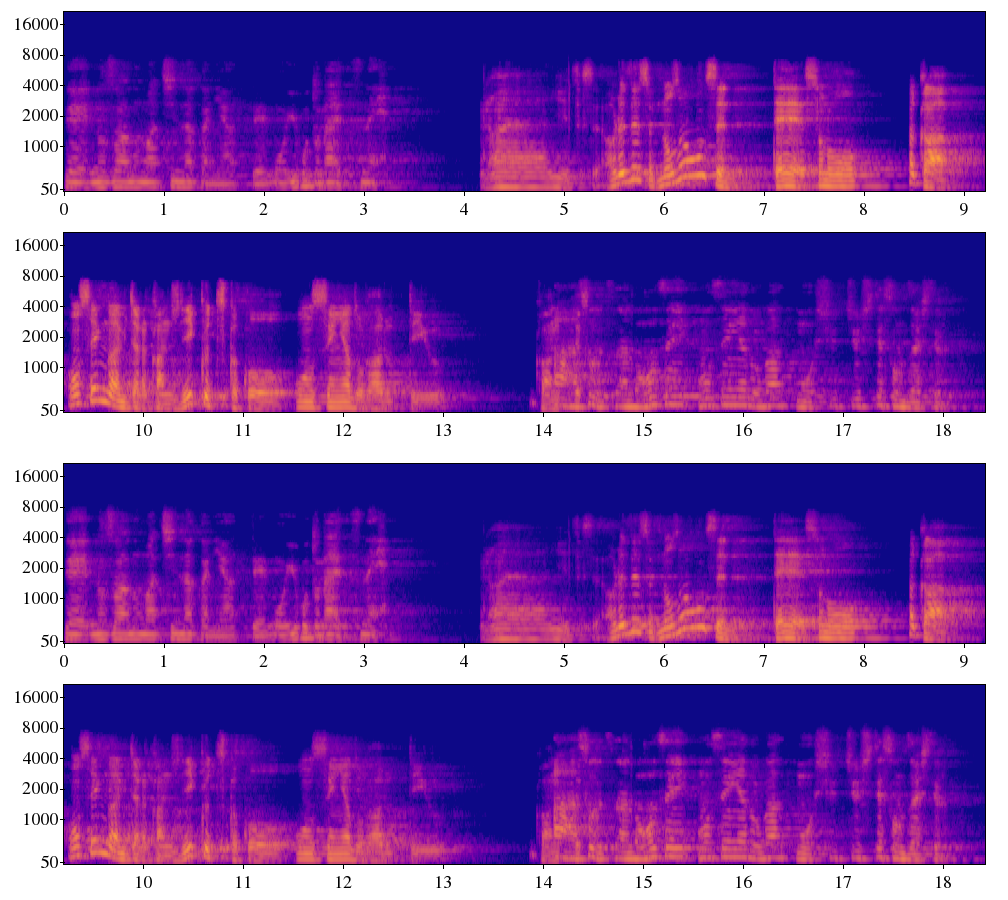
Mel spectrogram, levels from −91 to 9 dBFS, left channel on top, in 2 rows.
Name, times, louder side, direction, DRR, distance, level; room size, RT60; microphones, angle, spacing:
voice 1, 0.0-3.2 13.9-18.1, right 2 dB, 55° right, 8 dB, 1.7 m, -34 dB
voice 2, 4.2-6.7 7.1-7.9 8.4-8.9 9.2-13.0 14.0-14.2, left 3 dB, 45° left, 8 dB, 1.2 m, -25 dB
29.0 x 24.5 x 8.2 m, 1.3 s
head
